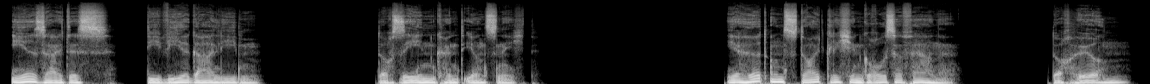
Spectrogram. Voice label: poetisch, maenner; engelszungen

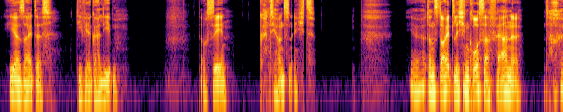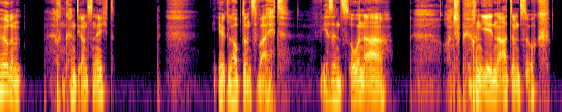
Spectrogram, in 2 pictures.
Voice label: traurig

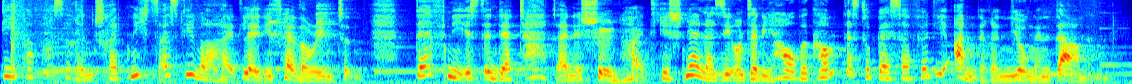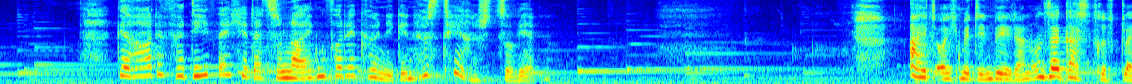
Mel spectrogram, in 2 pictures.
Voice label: Synchron, frauen; Bridgerton

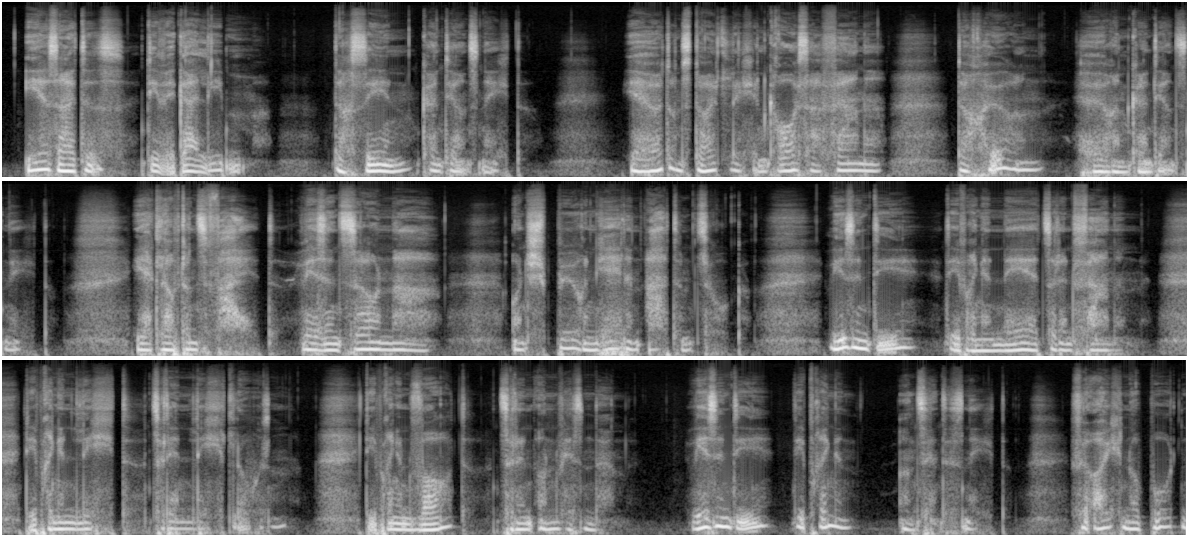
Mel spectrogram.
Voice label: erotisch, frauen

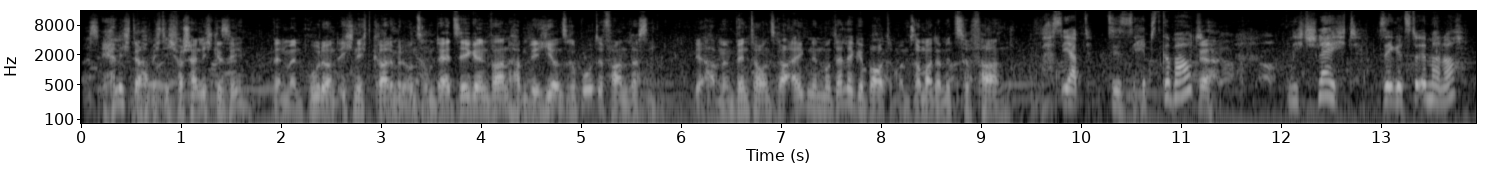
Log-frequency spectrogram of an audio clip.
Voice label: Synchron, maenner; Good Sam

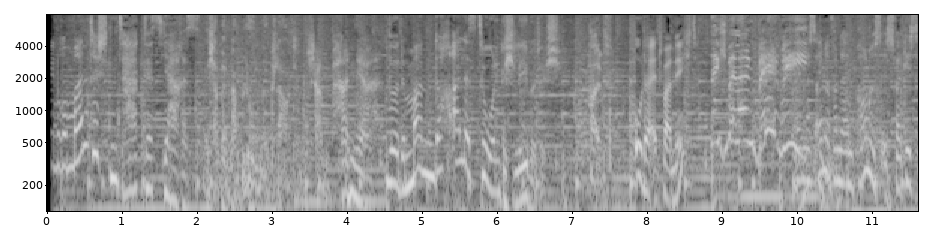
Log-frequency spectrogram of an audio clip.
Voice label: Trailer, frauen; Valentinstag

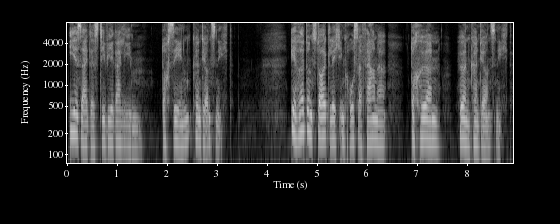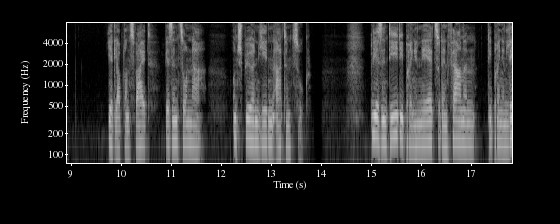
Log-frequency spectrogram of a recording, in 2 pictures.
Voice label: sachlich, frauen

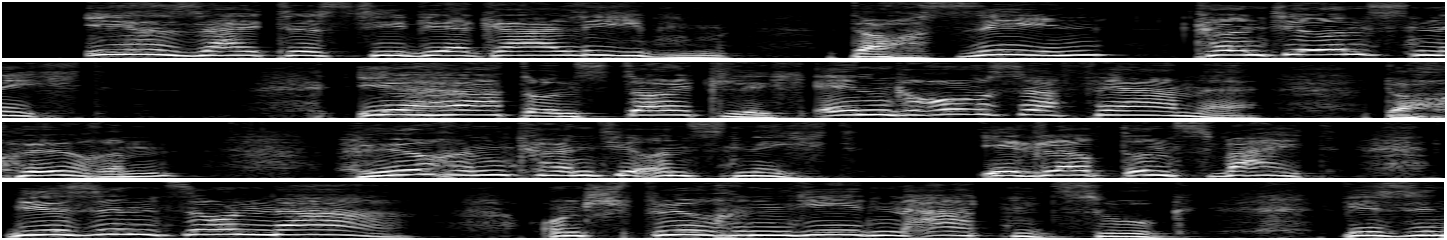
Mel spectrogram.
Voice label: charge, maenner

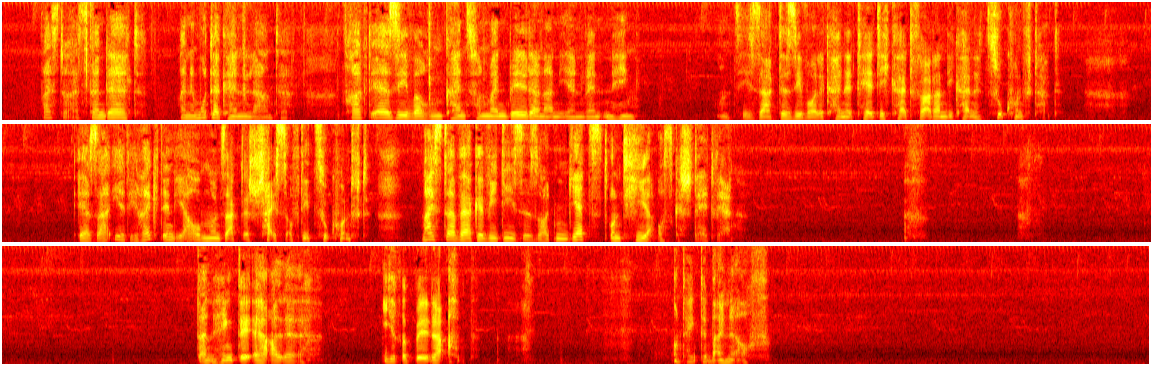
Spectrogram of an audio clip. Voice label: Synchron, frauen; Schloss aus Glas

